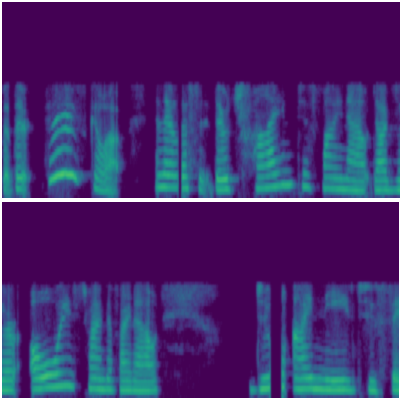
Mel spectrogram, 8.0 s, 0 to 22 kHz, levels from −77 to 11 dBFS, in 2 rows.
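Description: At 1.76 s and again at 6.66 s, packet loss on an ADPCM call cuts hard-edged silent gaps, 40 ms and then 120 ms long, in the band-limited sound of what fits 32 kbit/s G.726. The decoder's predictor loses track, so speech returns slightly distorted before it settles. Flat-line waveform gaps, blank spectrogram columns.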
